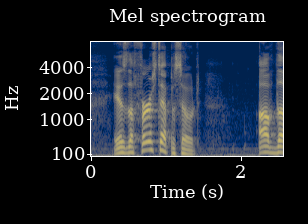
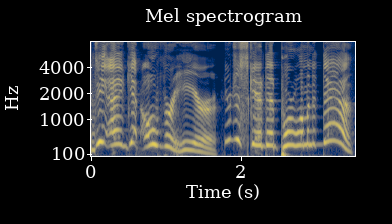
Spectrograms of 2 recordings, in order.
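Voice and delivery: exasperated scolding; 13 semitones higher, 4 dB louder than usual. Acted. Host scolding D A.

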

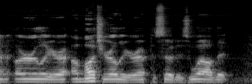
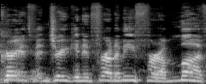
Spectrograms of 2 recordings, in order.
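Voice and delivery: mock complaining friend; 7 semitones higher, 4 dB louder than usual. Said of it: "I'll be like".

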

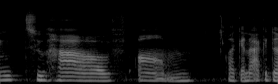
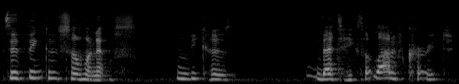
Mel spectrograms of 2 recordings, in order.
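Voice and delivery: higher, choked voice fighting tears; holding back tears; 6 semitones higher than usual. Real, not acted. Mother thanking the donor family, fighting back real tears. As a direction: push through as tears come. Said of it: "I'm gonna start crying now".

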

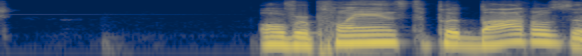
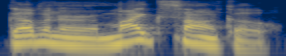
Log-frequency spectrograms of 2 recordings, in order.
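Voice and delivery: ordinary talk, nothing marked

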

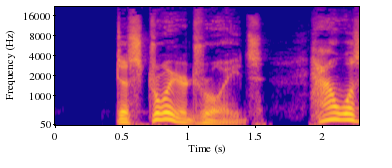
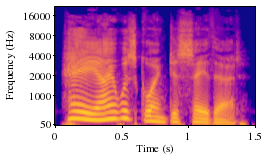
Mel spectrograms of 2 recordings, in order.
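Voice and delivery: a touch of petulance, higher voice; lightly upset villainess; 10 semitones higher than usual. Acted. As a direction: complain like a spoiled villain. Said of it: "Shivillo said, upset".

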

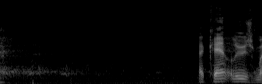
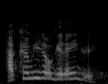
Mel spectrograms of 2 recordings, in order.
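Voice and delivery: wife's question; 3 dB louder than usual. Retold or imitated. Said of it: "my wife will say".

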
